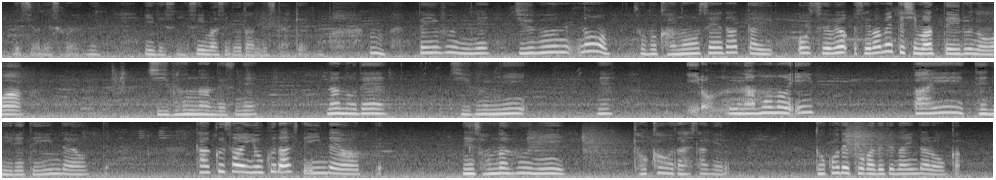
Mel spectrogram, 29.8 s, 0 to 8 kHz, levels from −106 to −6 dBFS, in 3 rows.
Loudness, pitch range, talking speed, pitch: -28 LUFS, 220-285 Hz, 290 characters per minute, 250 Hz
